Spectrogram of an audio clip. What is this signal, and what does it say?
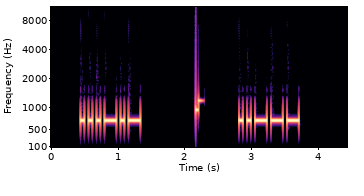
Morse code, heard as a keyed tone, about 20 wpm, 700 Hz. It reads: <SK> 2
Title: Single Character (Letter:Number:Punctuation:Prosign) - Rapid-Fire - 20wpm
